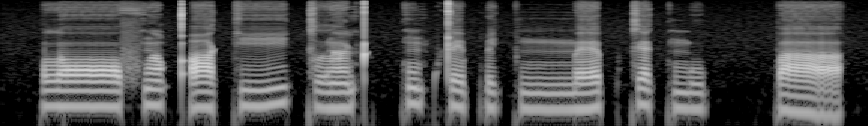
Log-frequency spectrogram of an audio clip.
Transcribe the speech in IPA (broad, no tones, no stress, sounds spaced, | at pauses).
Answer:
l ɔː f ũ qʼ a k iː k l ɐ̃ ʈ kː ũ p ʈ e p ɽ i k mː ɛ p k ɛ k m u pː a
